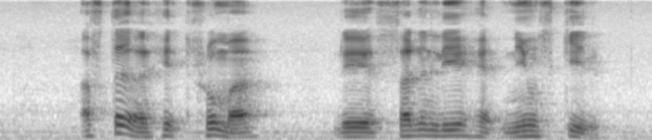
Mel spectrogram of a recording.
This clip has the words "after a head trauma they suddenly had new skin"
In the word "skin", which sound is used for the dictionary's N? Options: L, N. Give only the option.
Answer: L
